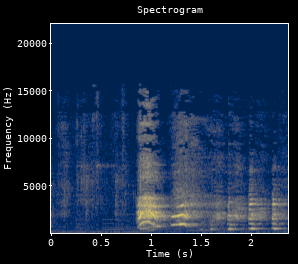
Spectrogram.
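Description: A woman laughing out loud, starting about a second in and breaking into a string of short, quick bursts of laughter.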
